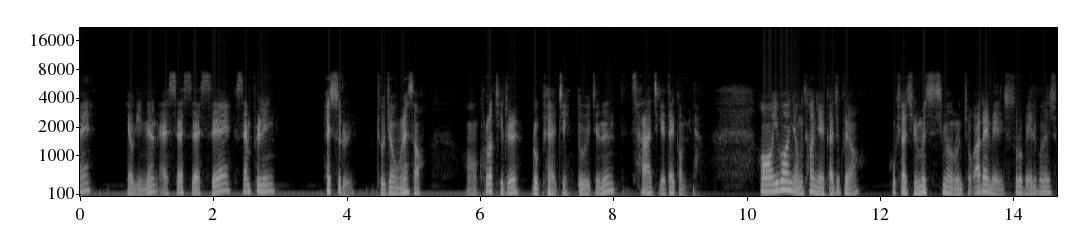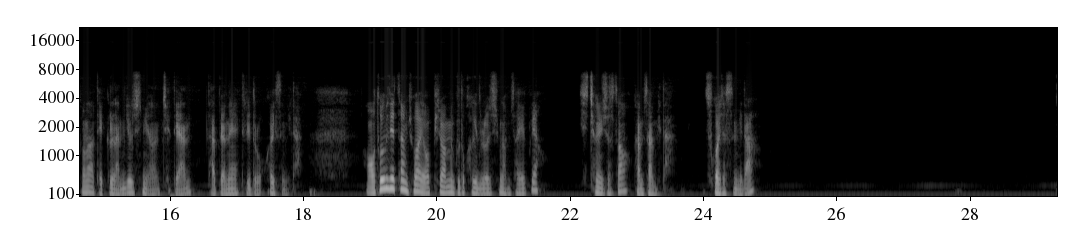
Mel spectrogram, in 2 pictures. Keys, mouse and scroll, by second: 29.2 click.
